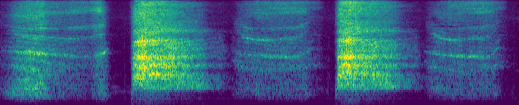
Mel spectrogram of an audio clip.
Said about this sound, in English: So we're going to give that up for this moment. And we're going to be breathing deep again in and out of your mouth. Let us begin.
